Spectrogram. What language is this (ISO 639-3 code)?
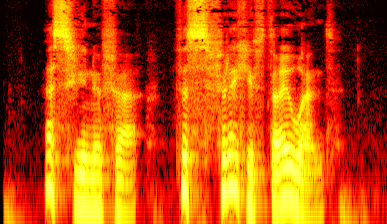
kab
